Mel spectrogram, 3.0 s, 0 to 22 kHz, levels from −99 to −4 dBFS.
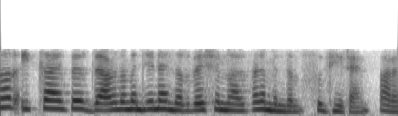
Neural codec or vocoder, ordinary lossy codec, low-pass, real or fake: codec, 16 kHz, 0.8 kbps, ZipCodec; none; 3.6 kHz; fake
